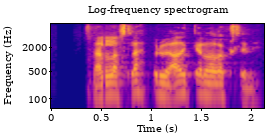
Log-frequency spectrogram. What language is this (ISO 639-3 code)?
isl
